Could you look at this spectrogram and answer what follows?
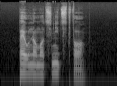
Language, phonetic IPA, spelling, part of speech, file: Polish, [ˌpɛwnɔ̃mɔt͡sʲˈɲit͡stfɔ], pełnomocnictwo, noun, Pl-pełnomocnictwo.ogg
